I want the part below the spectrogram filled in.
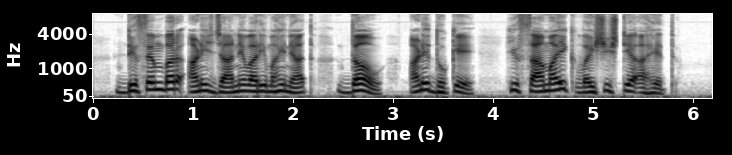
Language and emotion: Marathi, neutral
